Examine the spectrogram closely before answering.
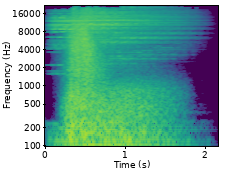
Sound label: Start of Game FX Burst In Sound; Baku the Mooneater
